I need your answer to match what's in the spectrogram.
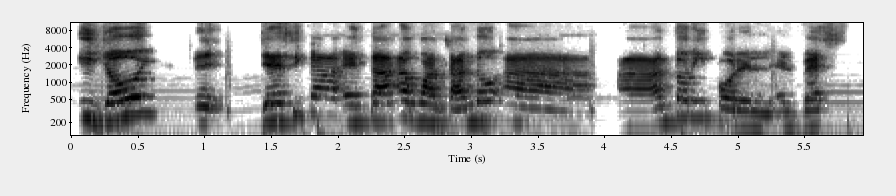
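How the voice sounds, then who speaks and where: A man's voice: high-pitched, takes it slowly, a bit bright, soft background music. A man co-hosting a podcast, telling a story to friends in a casual way, laughing often and mixing in English words. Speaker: podcast co-host.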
